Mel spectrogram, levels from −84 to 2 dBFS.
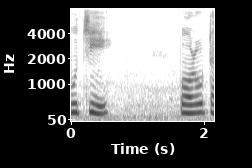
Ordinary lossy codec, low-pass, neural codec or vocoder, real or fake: none; none; codec, 16 kHz, 4 kbps, X-Codec, HuBERT features, trained on balanced general audio; fake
